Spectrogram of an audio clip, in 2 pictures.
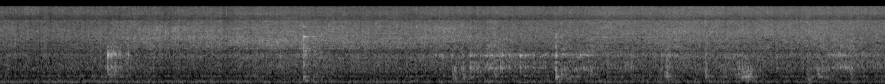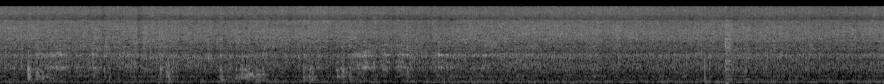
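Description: Cubes of chayote squash and potato frying in oil in a non-stick kadai, a steady sizzle, with scattered knocks and scrapes against the pan as chickpeas are added and stirred in; the sharpest knock comes about three seconds in.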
